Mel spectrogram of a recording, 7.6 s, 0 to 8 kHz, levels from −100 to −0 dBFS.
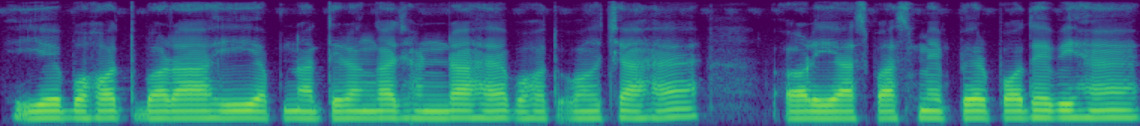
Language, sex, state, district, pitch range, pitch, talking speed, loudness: Hindi, male, Bihar, Muzaffarpur, 120-125 Hz, 125 Hz, 150 wpm, -23 LUFS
